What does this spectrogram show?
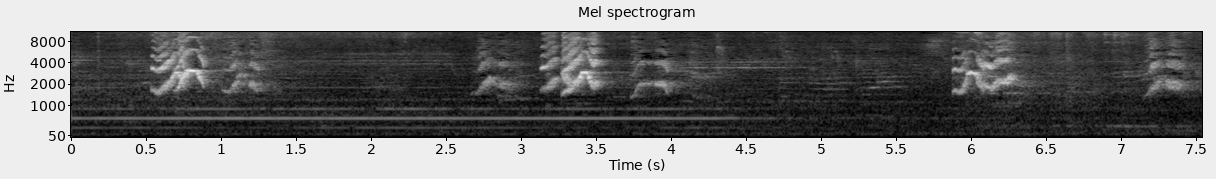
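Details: Pet cockatiel singing: short bursts of chirpy, warbling whistled notes near 0.6, 3, 3.8, 6 and 7.3 seconds, separated by quiet gaps, over a steady low electrical hum.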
